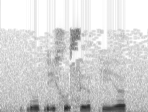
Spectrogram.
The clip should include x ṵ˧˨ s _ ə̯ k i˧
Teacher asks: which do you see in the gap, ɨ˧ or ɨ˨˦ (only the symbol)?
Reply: ɨ˨˦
